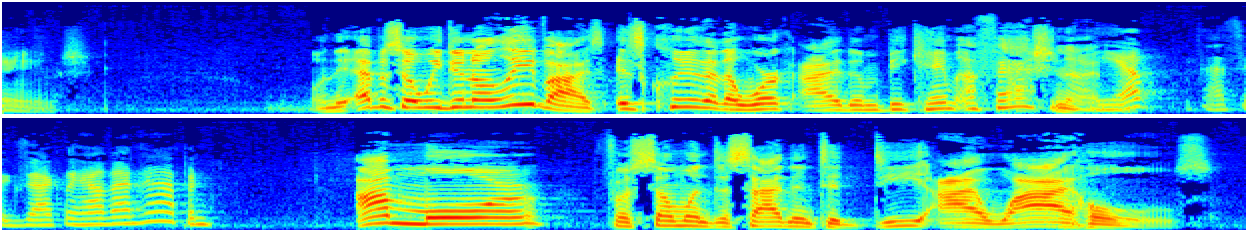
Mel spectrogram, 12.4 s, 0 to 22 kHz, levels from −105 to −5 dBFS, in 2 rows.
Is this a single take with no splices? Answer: yes; 0 cuts

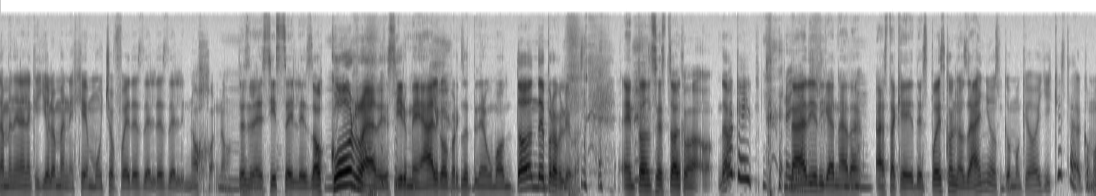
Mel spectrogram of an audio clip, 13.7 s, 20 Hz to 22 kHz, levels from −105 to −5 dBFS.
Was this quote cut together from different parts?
yes; 6 cuts; at 1.9 s, 3.4 s, 5.8 s, 8.5 s, 9.8 s, 12.5 s

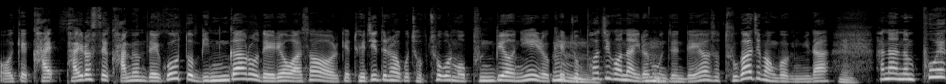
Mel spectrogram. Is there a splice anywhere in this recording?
yes; 1 cut; at 4.5 s

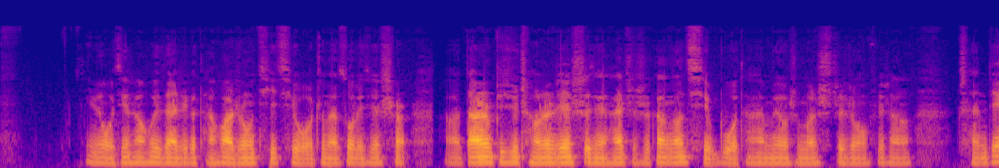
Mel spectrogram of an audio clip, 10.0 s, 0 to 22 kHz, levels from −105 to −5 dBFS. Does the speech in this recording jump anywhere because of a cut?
yes; 1 cut; at 4.3 s

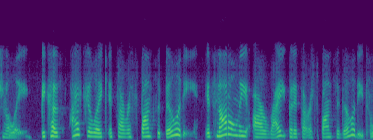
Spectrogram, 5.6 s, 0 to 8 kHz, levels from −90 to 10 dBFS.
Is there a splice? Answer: yes; 1 cut; at 3.0 s

